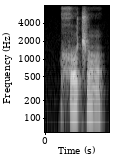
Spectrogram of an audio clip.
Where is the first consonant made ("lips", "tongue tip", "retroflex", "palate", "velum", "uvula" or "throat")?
velum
